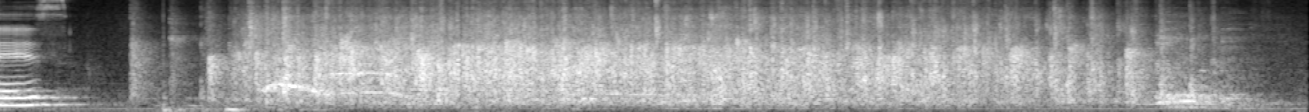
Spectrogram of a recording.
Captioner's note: applause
